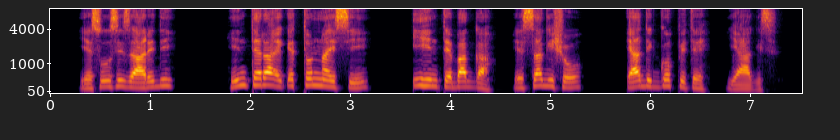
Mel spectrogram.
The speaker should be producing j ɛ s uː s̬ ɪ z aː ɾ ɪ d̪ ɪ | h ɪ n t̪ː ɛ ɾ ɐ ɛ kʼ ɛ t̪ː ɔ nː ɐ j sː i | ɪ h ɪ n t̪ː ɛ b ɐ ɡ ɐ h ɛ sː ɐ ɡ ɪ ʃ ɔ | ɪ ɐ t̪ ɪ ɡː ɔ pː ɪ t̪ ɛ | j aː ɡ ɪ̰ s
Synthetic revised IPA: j ɛ s uː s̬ ɪ z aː ɾ ɪ d̪ ɪ | h ɪ n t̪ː ɛ ɾ ɐ ɛ kʼ ɛ t̪ː ɔ nː ɐ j sː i | ɪ h ɪ n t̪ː ɛ b ɐ ɡː ɐ h ɛ sː ɐ ɡ ɪ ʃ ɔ | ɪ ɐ d̪ ɪ ɡː ɔ pː ɪ t̪ ɛ | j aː ɡ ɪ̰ s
